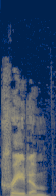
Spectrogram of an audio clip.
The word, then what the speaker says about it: Kratom: but suffice to say uh the word is pronounced Kratom for the powder that comes from the plant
